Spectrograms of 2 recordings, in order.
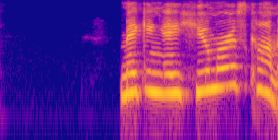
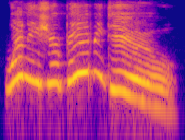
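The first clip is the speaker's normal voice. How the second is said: sudden, higher, louder blurt; 9 semitones higher, 4 dB louder than usual. Acted. A stroller blurting a question to a big-bellied man, high and sudden. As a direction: blurt it out before thinking. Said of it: "blurt out".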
